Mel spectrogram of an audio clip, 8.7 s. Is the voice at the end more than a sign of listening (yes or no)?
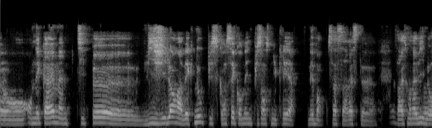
no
